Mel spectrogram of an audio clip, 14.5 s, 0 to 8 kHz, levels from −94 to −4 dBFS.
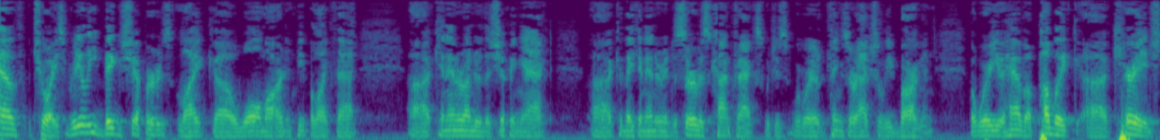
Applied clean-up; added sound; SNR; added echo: none; none; none; none.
